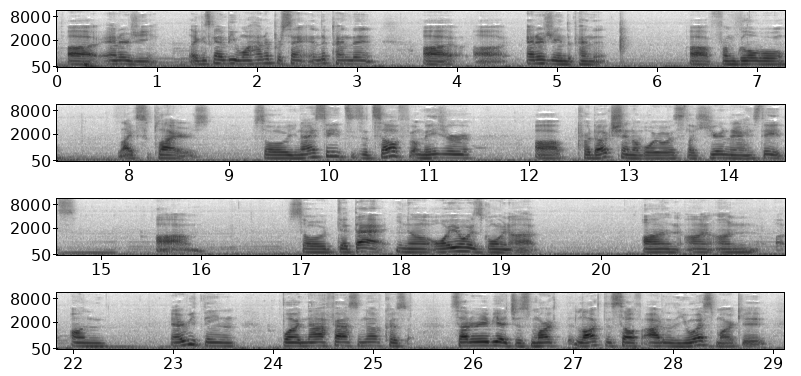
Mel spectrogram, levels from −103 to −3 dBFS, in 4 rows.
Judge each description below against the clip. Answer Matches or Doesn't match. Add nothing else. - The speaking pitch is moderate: Matches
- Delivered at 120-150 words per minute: Matches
